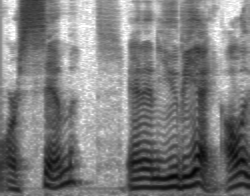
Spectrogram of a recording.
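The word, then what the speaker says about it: SIEM: Uh this is pronounced SIM or SIM and then UBA.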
